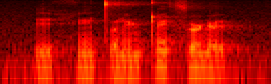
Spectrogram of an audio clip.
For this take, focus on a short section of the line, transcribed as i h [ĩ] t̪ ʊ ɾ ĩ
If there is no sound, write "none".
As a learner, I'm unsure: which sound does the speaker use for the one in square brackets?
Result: ĩ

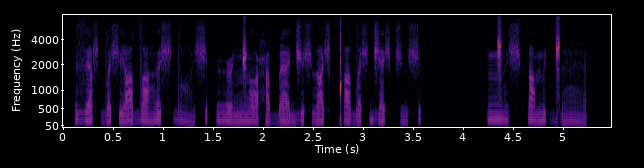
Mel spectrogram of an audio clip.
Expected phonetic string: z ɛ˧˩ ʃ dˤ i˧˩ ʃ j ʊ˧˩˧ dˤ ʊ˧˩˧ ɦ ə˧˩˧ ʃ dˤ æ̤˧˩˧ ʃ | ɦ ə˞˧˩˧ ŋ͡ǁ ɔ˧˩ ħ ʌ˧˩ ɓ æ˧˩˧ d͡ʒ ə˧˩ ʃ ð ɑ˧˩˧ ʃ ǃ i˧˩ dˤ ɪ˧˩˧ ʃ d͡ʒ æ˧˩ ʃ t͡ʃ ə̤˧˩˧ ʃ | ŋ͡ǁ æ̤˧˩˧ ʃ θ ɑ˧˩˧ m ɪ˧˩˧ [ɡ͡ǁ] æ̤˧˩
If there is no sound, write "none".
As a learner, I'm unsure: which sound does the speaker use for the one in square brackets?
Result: ɡ͡ǁ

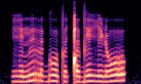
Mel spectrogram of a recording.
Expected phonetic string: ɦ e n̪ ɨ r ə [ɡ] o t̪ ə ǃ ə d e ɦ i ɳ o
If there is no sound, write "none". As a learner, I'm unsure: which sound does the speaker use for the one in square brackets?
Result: ɡ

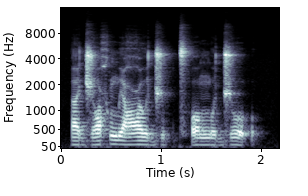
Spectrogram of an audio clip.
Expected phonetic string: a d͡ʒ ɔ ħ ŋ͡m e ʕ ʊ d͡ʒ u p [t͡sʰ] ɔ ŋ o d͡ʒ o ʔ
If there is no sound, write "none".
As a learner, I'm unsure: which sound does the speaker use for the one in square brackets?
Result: t͡sʼ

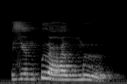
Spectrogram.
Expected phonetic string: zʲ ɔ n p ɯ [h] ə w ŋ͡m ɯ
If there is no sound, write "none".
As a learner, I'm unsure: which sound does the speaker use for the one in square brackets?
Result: ʕ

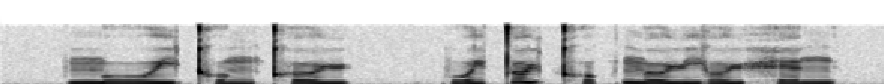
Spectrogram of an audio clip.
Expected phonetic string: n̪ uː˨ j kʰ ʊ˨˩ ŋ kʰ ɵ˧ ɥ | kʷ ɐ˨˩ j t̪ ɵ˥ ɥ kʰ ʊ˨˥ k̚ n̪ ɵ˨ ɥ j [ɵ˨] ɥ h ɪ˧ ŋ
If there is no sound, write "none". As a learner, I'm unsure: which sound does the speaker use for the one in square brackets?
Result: ɵ˨˧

